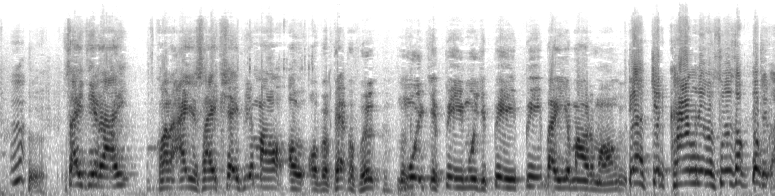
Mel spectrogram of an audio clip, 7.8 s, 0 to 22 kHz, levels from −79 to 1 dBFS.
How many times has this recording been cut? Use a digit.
1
